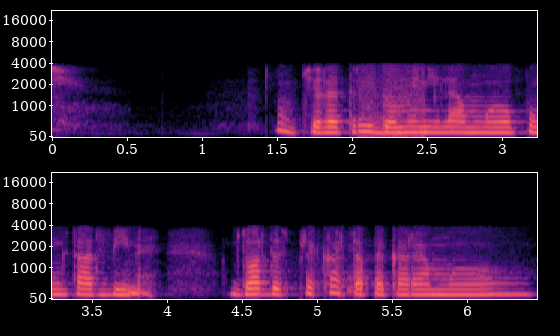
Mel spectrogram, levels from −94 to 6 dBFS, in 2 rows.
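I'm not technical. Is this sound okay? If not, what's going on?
No. The Bluetooth CVSD headset codec runs throughout: this speech passed through a narrow phone-style headset link that keeps only roughly 150 Hz to 3.4 kHz, so voices sound muffled. Its simple up-or-down coding can't keep pace with sharp sounds, leaving s sounds scratchy and a grainy hiss underneath.

Bit errors on a Bluetooth voice link hit from 2.04 to 2.50 s. During that half-second, a few percent of the transmitted bits were flipped. Each wrong bit nudges the sound only slightly, so instead of loud clicks you hear a rushing, crackly noise over the speech.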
